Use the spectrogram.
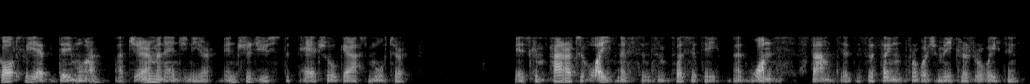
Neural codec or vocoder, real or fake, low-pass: vocoder, 22.05 kHz, 80 mel bands, HiFi-GAN; fake; 3.6 kHz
